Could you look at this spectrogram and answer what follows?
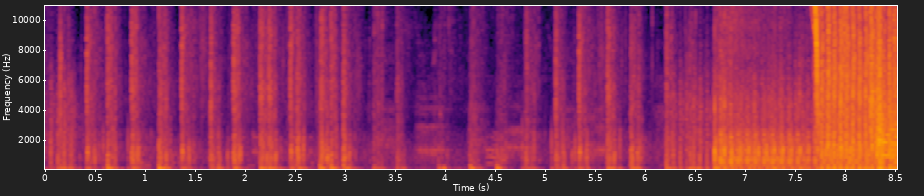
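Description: Rapid bursts of automatic gunfire during a trio match in the video game Champions Caldera. The shots come in quick repeated volleys, and the sound grows denser and louder toward the end. A voice is faintly heard between the bursts.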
